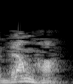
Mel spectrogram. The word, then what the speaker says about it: Brahma: disse tudo e brahmia Brahma é a primeira pessoa da trimurti brah Aliás a pronúncia boa é Bram vno a leitura faz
